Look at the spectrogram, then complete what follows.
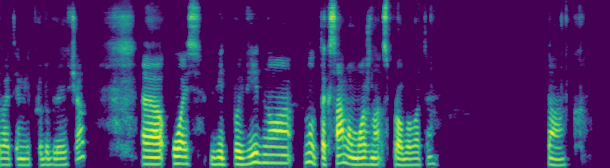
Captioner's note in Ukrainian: сопіння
